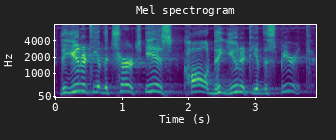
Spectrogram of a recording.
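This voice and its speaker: A man's voice: sits high, lively intonation, normal speed, a bit bright, in a large hall. A man preaching a sermon earnestly, often repeating words as he explains.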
